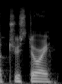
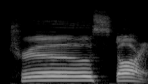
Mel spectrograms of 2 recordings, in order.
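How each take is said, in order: First: Said in the usual way. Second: Very slow, stretched TRUE; drawn-out repeat. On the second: Real, not acted.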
